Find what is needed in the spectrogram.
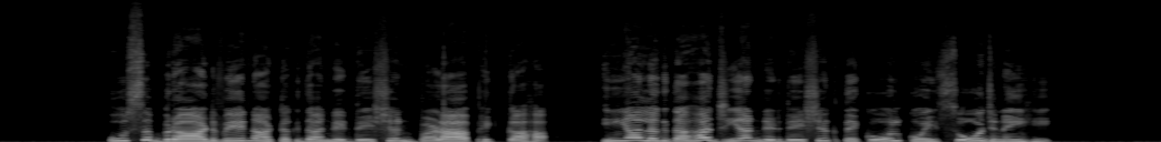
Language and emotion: Dogri, disgusted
